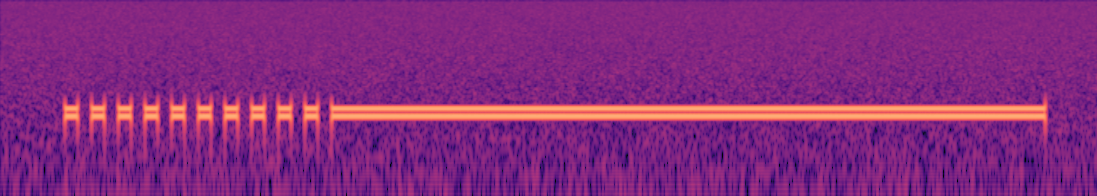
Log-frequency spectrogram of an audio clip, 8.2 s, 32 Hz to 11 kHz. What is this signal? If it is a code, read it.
Telephone call progress tone (North American plan), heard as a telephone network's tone, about 350, 440 Hz, 0.1 s on and 0.1 s off. Stutter dial tone.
